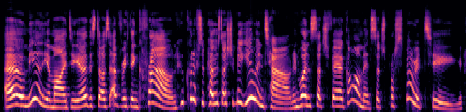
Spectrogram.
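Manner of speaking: high, loud, gushing British greeting; British accent. Acted. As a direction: exclaim it in a put-on British accent. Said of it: "read this poem with a British accent".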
